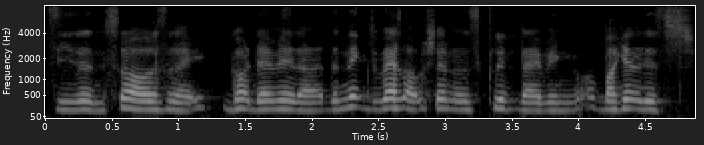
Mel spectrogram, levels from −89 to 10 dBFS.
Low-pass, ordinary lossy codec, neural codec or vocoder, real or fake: none; none; codec, 16 kHz, 6 kbps, DAC; fake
